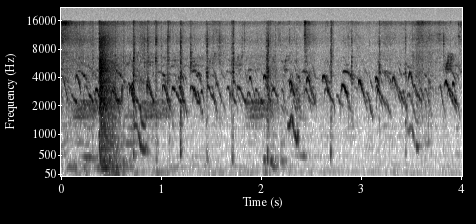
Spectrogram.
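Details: Grey francolin (dakhni teetar) chicks: a dense chorus of thin, high peeping notes, each a short falling chirp, overlapping continuously, with a loud thud near the start and low hum beneath.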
